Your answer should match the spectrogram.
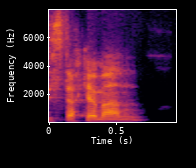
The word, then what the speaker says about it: Sterckeman: C'est Sterkeman.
